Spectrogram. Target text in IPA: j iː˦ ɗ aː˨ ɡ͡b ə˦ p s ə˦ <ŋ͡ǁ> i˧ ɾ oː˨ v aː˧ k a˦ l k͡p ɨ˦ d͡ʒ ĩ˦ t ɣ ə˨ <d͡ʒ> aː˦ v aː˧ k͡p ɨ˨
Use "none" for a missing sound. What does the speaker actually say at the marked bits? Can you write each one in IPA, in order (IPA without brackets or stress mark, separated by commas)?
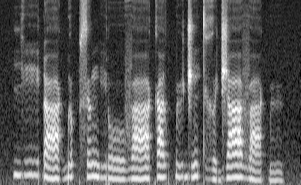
ŋ, d͡ʒ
